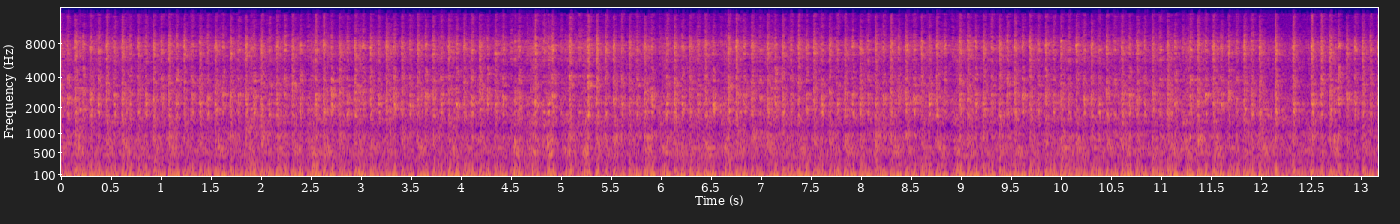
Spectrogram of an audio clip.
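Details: Massey-Harris 44 tractor stored 10 years in a semi trailer, with burned points replaced: rough, lumpy idle with an uneven beat of about three pulses a second as cylinders 2 and 3 misfire; owner suspects stuck valves, plugs or wires; a stuck intake valve was found.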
